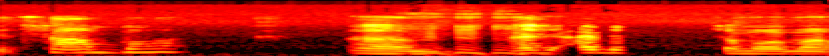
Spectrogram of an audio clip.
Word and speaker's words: Samoa: mean, I didn't know that he left, or he grew up in I don't know how to say it, Samoa.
